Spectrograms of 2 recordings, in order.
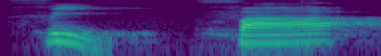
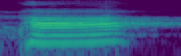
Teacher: sentuhkan gigi atas di bibir dalam sebelah bawah jadi fi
